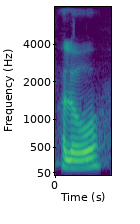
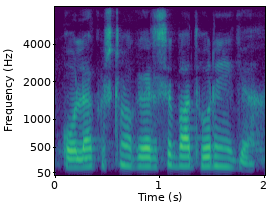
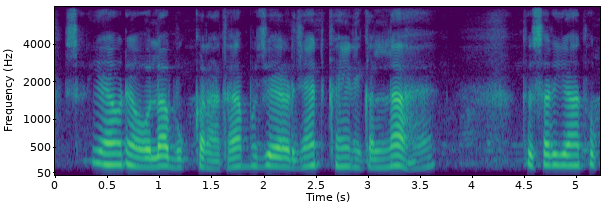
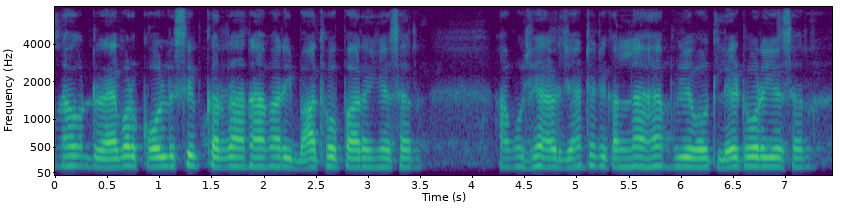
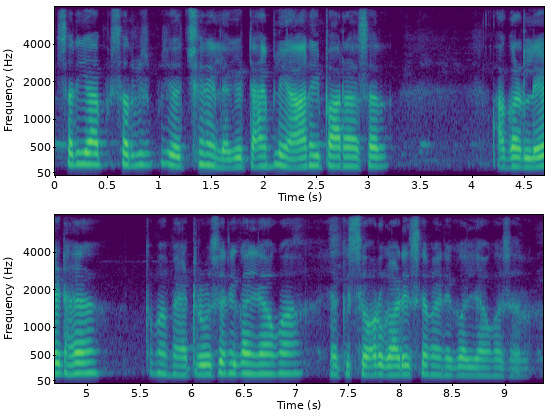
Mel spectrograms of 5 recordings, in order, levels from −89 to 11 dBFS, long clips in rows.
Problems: background sounds at intervals, continuous background conversations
